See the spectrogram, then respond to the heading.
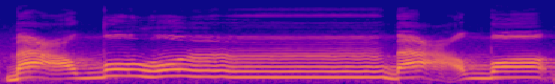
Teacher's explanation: Mim mati bertemu dengan ba. Ikhfa syafawi dengung dengan kadar dua harakat, rapatkan bibir kita.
